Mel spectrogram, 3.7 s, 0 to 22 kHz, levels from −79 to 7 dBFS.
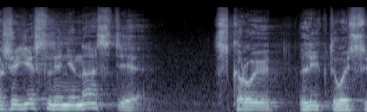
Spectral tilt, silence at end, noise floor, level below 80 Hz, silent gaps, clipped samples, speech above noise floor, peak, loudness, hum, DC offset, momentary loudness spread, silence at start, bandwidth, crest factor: -3 dB/octave; 0 s; -48 dBFS; -54 dBFS; none; under 0.1%; 30 dB; -4 dBFS; -18 LUFS; none; under 0.1%; 8 LU; 0 s; 17 kHz; 14 dB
